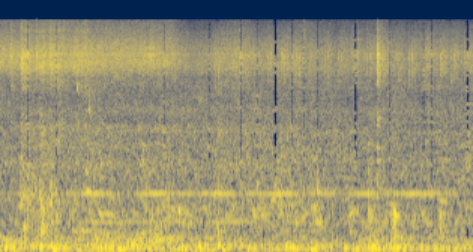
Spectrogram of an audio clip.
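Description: Outdoor poolside ambience: a steady low rumble with faint distant voices and a thin, steady high-pitched hum.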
